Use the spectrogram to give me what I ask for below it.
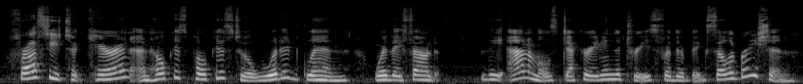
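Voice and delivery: ordinary delivery, nothing marked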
